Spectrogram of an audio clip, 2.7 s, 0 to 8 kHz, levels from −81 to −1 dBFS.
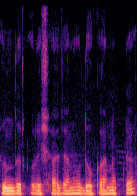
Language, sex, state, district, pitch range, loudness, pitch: Bengali, male, West Bengal, Alipurduar, 115-125 Hz, -17 LUFS, 120 Hz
